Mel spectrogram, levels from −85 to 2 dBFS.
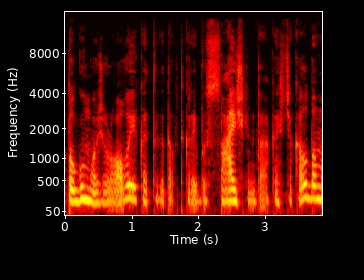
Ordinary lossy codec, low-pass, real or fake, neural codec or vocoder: AAC, 48 kbps; 14.4 kHz; real; none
